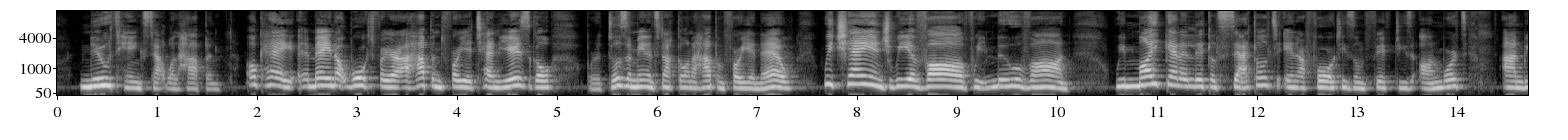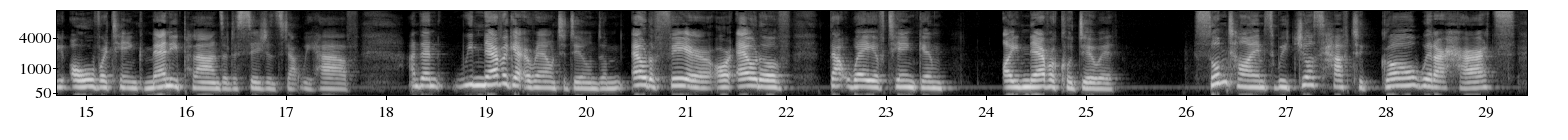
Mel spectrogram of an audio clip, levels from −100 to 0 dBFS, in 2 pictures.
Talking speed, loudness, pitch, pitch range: 190 wpm, -25 LUFS, 220 Hz, 205-250 Hz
